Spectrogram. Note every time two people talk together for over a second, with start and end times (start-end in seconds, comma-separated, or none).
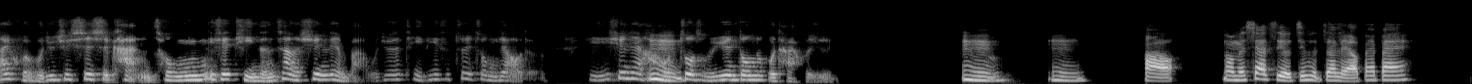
none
